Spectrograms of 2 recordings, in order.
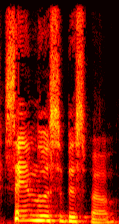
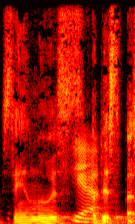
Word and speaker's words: San Luis Obispo: And at that time, my parents had purchased a second home in San Luis Obispo, California. So I still can't pronounce that. – San Luis Obispo. – San Luis Obispo.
